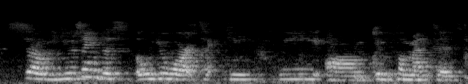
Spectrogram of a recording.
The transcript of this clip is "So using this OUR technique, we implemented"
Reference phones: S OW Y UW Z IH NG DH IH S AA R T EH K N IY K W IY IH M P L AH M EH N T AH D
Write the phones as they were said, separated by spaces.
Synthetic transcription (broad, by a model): S OW Y UW Z IH NG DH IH S AA R T EH K N IY K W IY IH M P L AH M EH N T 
